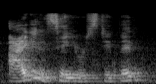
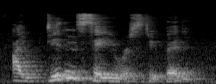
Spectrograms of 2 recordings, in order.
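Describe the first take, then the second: First: The stress is on the word 'I'. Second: The stress is on the word 'didn't'. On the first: Someone else said it. "if I put the emphasis in that on the first word I" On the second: The speaker wanted to say it but held back. "that would mean I wanted to, but I didn't"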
